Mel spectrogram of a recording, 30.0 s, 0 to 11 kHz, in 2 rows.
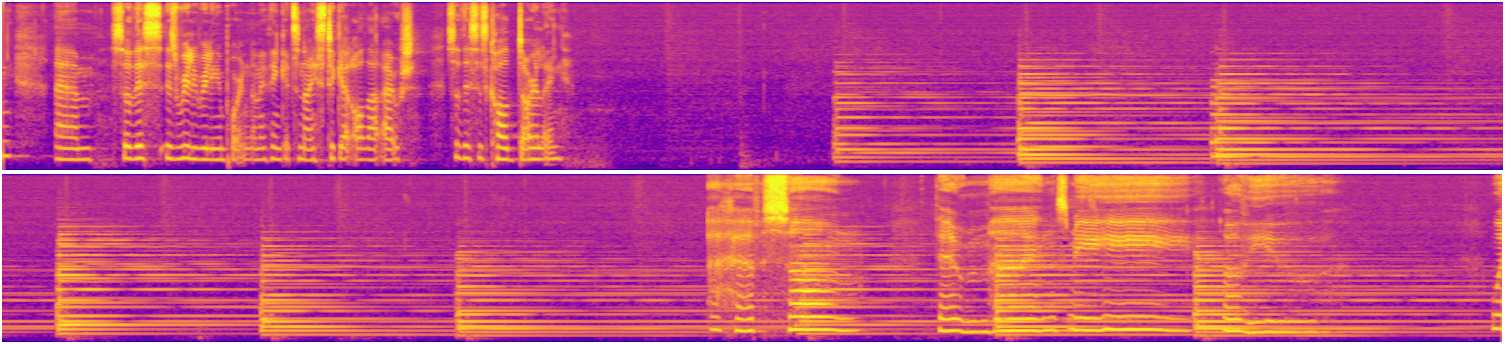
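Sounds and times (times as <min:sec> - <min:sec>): piano chords: 0:08.2 - 0:30.0.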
